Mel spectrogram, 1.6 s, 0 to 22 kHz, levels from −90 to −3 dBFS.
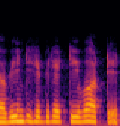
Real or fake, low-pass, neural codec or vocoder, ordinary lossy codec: real; none; none; none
